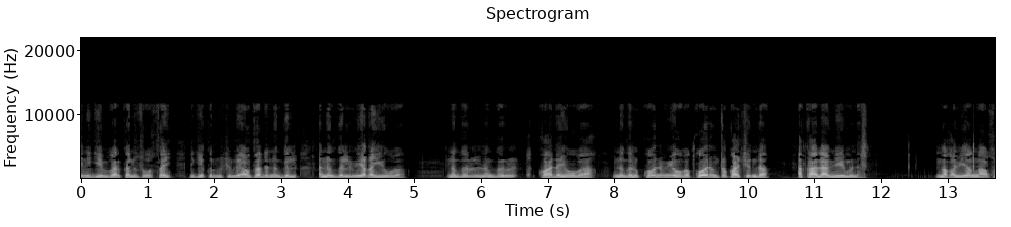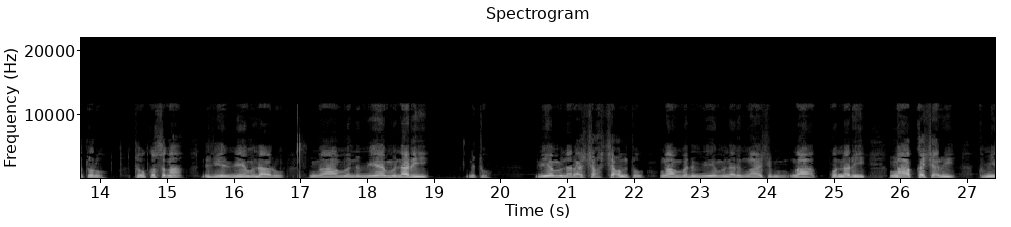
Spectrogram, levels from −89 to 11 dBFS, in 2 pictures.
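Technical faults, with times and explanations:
Throughout, HE-AAC compression: the speech stops at about 11.8 kHz, and its treble sounds synthesised rather than captured, likely because spectral band replication copies lower bands upward under a coarse envelope, so s sounds turn gritty and metallic. The heavy damage fits roughly 16 kbps.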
